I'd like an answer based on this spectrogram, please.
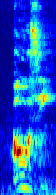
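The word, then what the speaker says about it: Boosie: I saw his response I say his name wrong booy booy I say booy booy like booze okay booy booy booy with an S not a z all right right well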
